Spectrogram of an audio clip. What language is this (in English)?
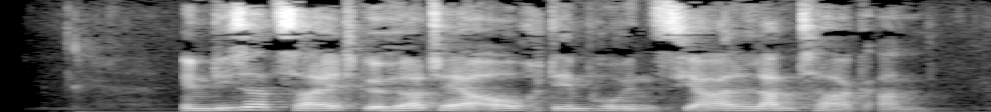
German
